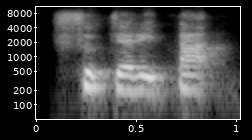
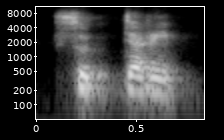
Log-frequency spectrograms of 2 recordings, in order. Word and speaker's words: sucarita: Firstly, I might tell you that Thai language is not used to the word with continuous light syllables. So the word here, sutarita here, we Thai pronounce it as sutarit.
